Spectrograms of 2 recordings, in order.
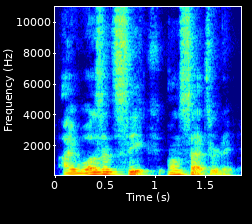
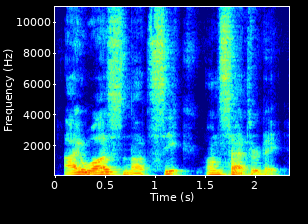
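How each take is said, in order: First: Was and not are joined into one word. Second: Was and not are said as separate words. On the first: "Contração aqui da forma negativa" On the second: "seria o não, né, em português, na frente do verbo to be"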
